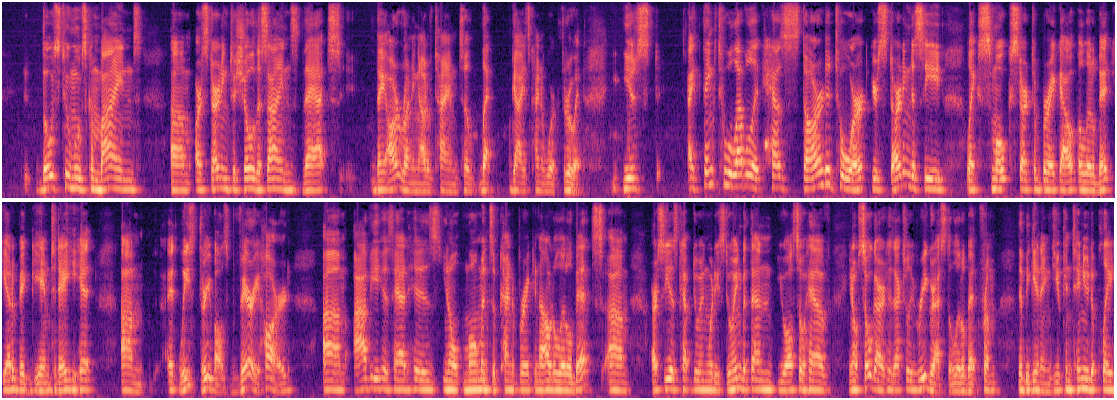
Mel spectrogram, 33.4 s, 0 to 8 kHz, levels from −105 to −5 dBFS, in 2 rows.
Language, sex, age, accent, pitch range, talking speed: English, male, 30-49, American, 125-145 Hz, 200 wpm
